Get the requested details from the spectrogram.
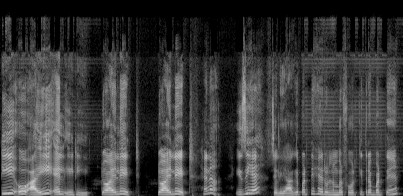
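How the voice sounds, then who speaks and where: A woman with a high voice gives a pronunciation lesson in a patient, teacherly way. She spells each word out slowly, says it twice, and keeps asking questions that she answers herself. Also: animated. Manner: asks the class questions and answers them herself. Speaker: English teacher.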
